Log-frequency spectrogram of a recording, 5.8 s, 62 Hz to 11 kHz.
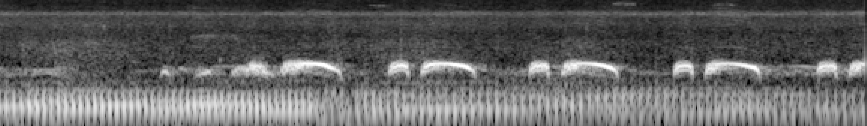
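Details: Spotted dove of Thai stock kept as a decoy, recorded 18/06/18: clear mellow coos in rhythmic phrases of a short note followed by a longer arched coo, repeated about once a second, over a low hum.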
